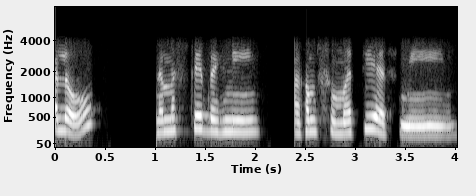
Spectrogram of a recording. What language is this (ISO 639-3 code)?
san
